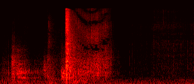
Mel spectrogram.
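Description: A match strikes and flares up.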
